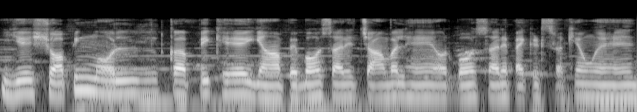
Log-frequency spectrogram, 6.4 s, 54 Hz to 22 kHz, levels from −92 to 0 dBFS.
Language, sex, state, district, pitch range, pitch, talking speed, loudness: Hindi, male, Bihar, Katihar, 115-140 Hz, 120 Hz, 180 wpm, -17 LUFS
